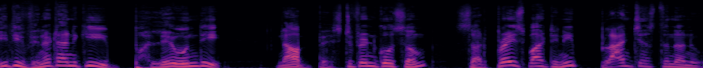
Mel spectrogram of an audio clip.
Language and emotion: Telugu, surprised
